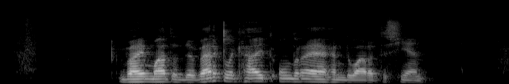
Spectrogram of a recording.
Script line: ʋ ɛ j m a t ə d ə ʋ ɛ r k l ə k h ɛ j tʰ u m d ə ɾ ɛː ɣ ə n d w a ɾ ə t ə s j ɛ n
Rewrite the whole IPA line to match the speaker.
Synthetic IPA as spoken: ʋ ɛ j m a t ə d ə ʋ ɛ r k l ə k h ɛ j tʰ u n d ə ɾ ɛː ɣ ə n d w a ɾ ə t ə s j ɛ n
